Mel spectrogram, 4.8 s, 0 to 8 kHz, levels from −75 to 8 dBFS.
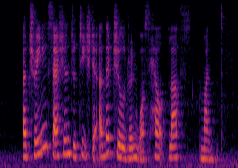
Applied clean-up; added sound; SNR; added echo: none; none; none; none.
